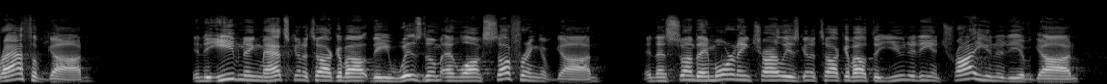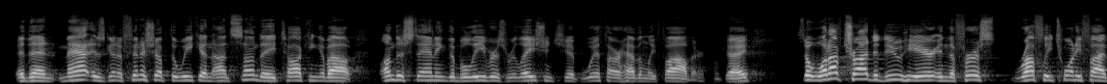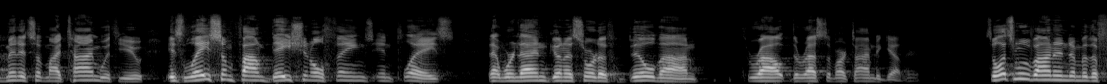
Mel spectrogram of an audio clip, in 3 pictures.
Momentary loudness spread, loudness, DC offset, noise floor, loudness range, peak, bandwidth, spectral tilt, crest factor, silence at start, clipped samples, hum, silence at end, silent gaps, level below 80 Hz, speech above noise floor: 11 LU; -24 LUFS; under 0.1%; -86 dBFS; 4 LU; -4 dBFS; 11 kHz; -4 dB/octave; 20 dB; 0 s; under 0.1%; none; 0 s; none; -76 dBFS; 62 dB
